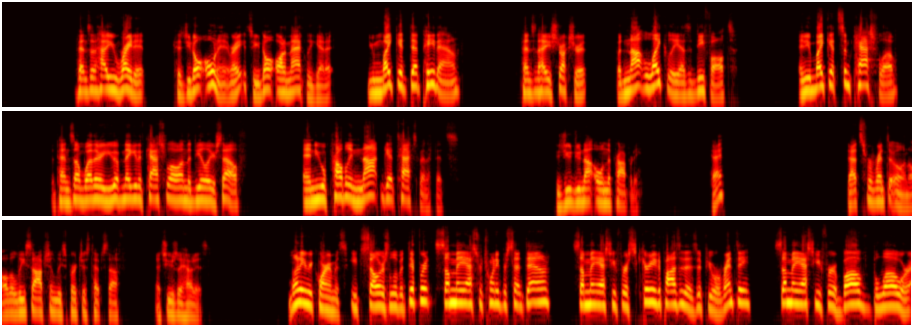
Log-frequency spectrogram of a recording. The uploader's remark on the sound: Real estate entrepreneurs in Evansville, Indiana. This was a live class recorded.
